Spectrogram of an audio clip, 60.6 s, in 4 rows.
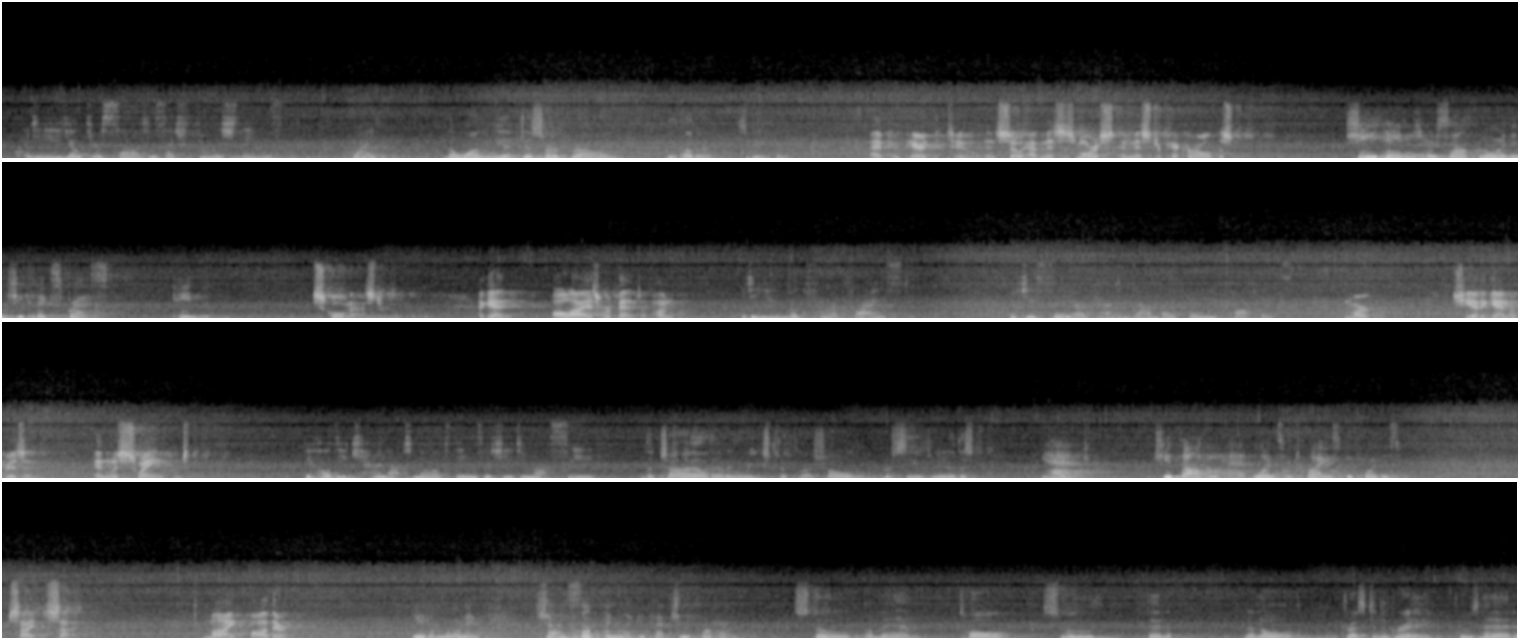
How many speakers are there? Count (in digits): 4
